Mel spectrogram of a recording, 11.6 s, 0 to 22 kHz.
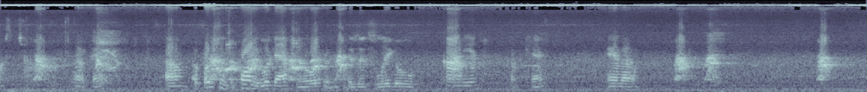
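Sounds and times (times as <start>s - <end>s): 
speech: 0.0s - 7.4s, 8.1s - 9.6s
steady low hum: 0.0s - 11.5s
dog barking: 0.4s - 1.6s, 2.7s - 4.9s, 9.0s - 9.8s, 10.9s - 11.4s.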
